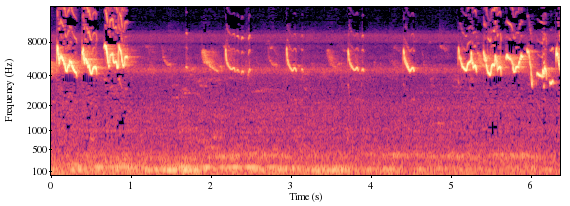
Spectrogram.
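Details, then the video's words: White-eye by the Kỳ Cùng riverbank in líu song: a quick burst of high twittering notes, then single thin chirps spaced about half a second apart, ending in a fresh fast tumbling run; a faint continuous high hum underneath. "VÀNH KHUYÊN HÓT LÍU/ 10 PHÚT CHIM VÀNH KHUYÊN LÍU BÊN BỜ SÔNG KỲ CÙNG RẤT HAY/ KÍCH KHUYÊN LÍU CHOÈ"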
